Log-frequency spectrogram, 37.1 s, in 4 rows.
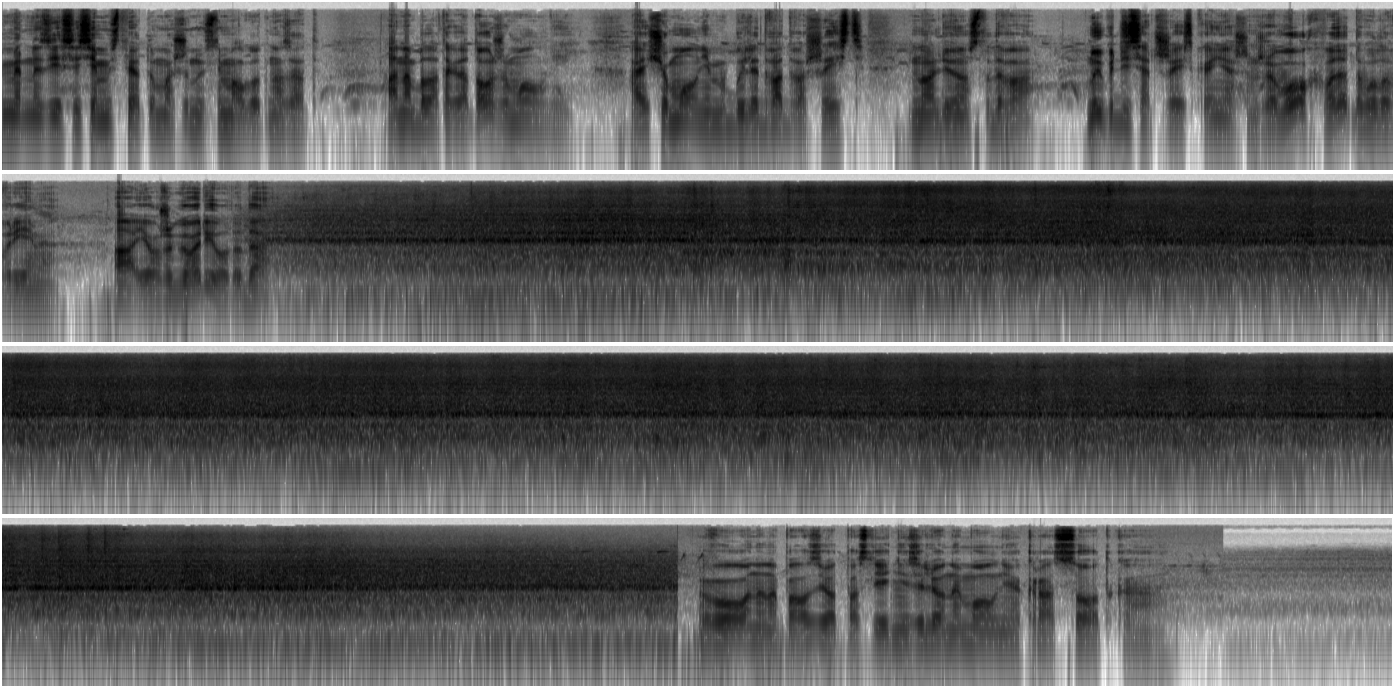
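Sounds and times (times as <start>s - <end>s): train high whine: 10.6s - 32.4s, 36.0s - 37.0s
train wheels rumbling on rail: 10.6s - 32.4s.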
